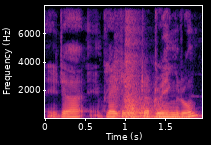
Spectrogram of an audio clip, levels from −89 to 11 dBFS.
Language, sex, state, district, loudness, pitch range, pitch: Bengali, male, Tripura, West Tripura, -16 LUFS, 125-130 Hz, 130 Hz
